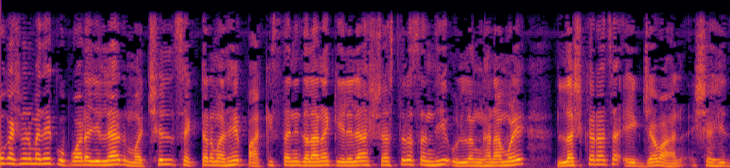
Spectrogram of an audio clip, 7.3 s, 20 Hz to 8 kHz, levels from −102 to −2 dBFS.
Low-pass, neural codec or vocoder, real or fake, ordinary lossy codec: 7.2 kHz; none; real; none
